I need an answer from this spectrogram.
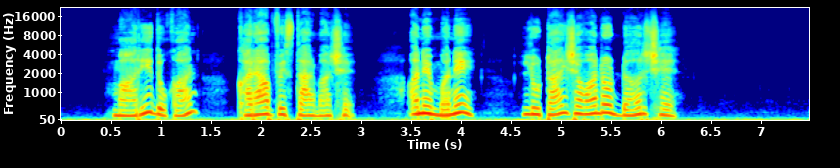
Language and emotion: Gujarati, fearful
